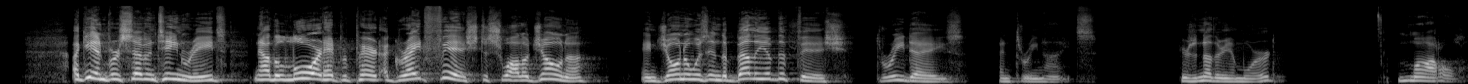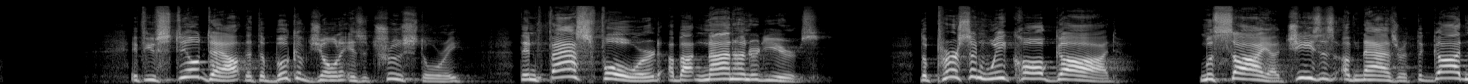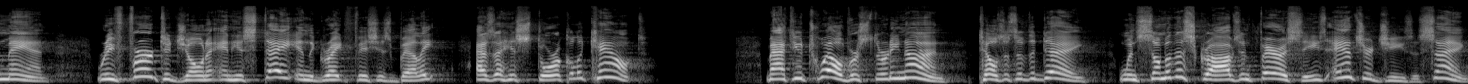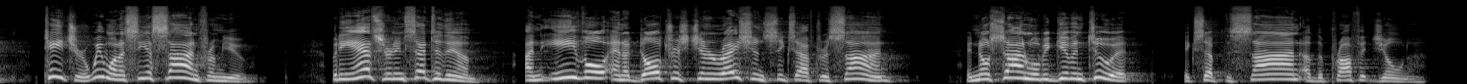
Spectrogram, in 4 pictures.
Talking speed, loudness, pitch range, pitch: 140 wpm, -16 LUFS, 180-255 Hz, 220 Hz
